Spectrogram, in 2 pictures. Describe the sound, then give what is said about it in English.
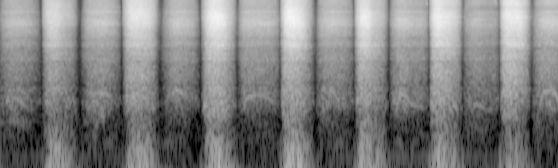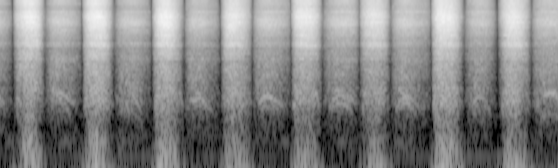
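Forceful, rhythmic breathing during a breathing exercise, around twenty loud, airy breaths in steady succession, each exhalation pushed out hard using the whole body. No one speaks. “Use your whole body. Concentrate on the exhalation.”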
